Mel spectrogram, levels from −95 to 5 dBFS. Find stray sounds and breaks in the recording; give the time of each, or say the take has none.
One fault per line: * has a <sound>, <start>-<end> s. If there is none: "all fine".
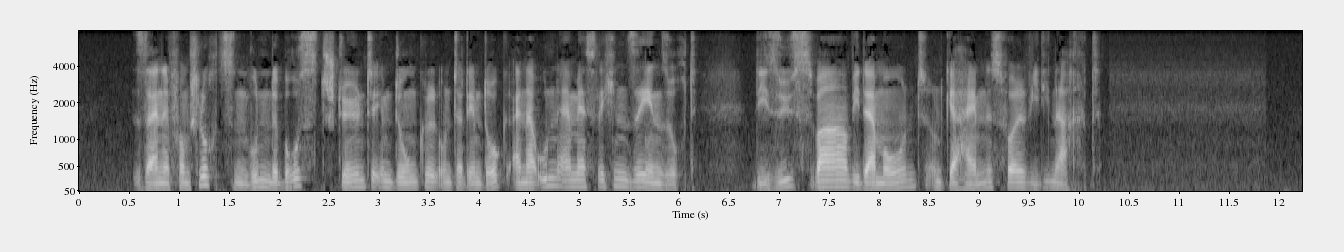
all fine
